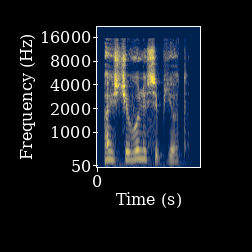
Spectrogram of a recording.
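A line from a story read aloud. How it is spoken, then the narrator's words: Plain question. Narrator (Russian): спросила Дорис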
